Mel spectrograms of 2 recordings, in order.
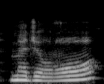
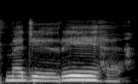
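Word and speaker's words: مجراها: That means to pronounce the ra between the alif and the ya. It's not majara and it's not majiri.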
